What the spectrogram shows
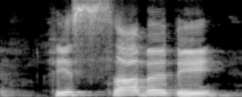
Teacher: বা টাও কিন্তু কলকলার হরফ বা এর মধ্যেও আমরা ধাক্কা দিয়ে পড়বো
